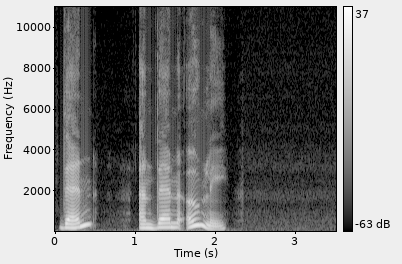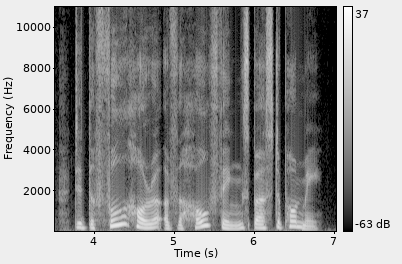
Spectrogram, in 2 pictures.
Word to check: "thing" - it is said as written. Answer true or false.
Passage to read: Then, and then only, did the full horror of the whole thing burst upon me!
false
